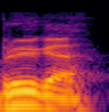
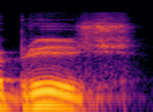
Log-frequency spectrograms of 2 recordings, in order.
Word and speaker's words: Brugge: We have Club Brugge or Bruges, depending on which pronunciation you want to go with.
